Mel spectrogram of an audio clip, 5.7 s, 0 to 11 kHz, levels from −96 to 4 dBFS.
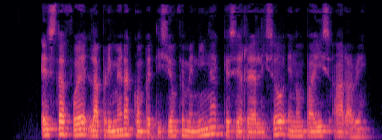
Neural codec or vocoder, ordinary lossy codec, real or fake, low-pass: none; AAC, 48 kbps; real; 9.9 kHz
